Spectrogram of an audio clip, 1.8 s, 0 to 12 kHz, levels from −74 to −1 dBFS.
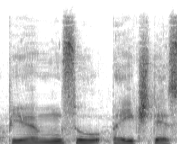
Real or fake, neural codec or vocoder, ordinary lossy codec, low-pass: fake; codec, 24 kHz, 0.9 kbps, WavTokenizer, small release; Opus, 64 kbps; 10.8 kHz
